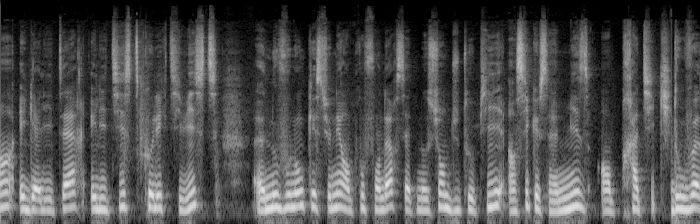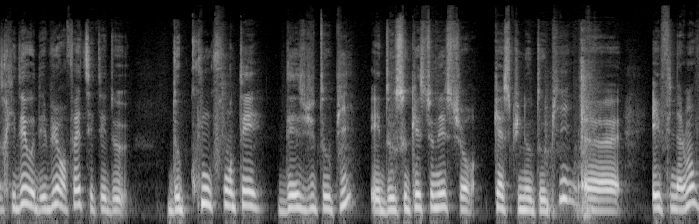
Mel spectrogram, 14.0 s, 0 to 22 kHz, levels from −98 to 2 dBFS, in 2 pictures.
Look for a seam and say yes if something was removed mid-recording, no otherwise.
no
